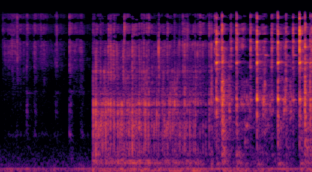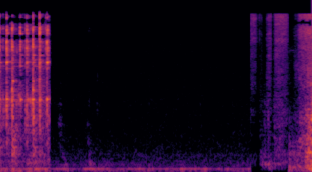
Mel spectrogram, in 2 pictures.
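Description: Water poured into a glass mug, then a teaspoon stirring and clinking rapidly against the glass for about two seconds.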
